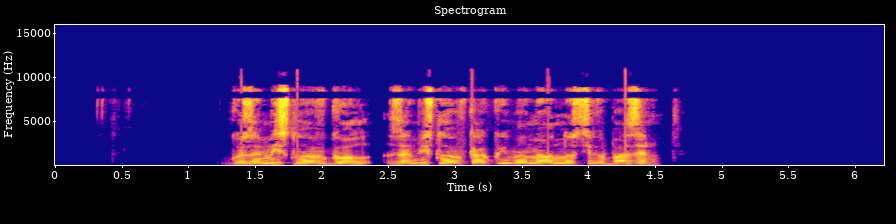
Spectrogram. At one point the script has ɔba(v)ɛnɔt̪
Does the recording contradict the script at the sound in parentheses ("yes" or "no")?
yes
